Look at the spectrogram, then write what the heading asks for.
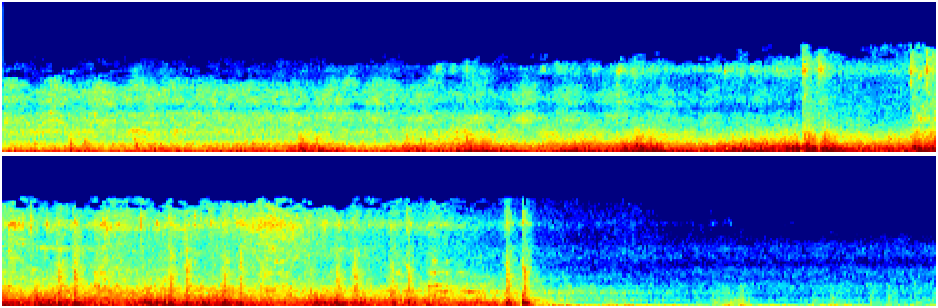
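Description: Train crossing a steel girder railway bridge, wheels clattering over the rail joints. The rumble builds as it comes close, then falls away sharply just after seven seconds as the last car clears.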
